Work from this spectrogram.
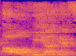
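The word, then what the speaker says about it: awareness: আমরা অ্যাওয়ারনেস বলি, র তো সাইলেন্ট থাকে, তোমরা ব্রিটিশ আরবিতে এটা জানো অলরেডি। এখানে অ্যাওয়ারনেস হবে, অ্যাওয়ারনেস হবে, অ্যাওয়ার আমি বারবার বলে ফেলছিলাম, অ্যাওয়ারনেস হবে, এই ডিপথংটা হবে কিন্তু, ঠিক আছে?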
